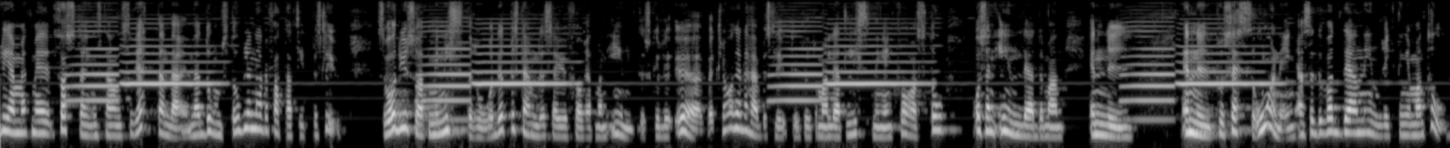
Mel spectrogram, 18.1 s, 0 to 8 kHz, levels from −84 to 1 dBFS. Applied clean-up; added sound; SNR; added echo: classical method spectral subtraction.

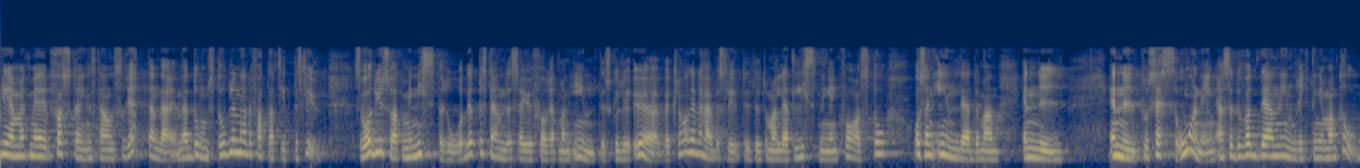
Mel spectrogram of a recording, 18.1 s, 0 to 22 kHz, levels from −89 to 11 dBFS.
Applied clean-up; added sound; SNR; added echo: none; none; none; none.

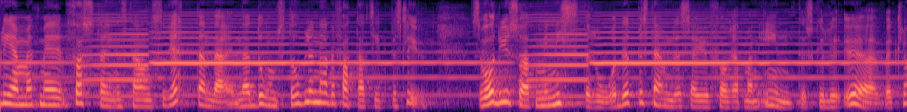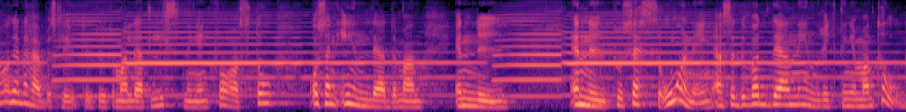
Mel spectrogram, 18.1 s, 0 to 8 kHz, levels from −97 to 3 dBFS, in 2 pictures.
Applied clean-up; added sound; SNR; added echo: none; Wind instrument, woodwind instrument; 3 dB; none.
